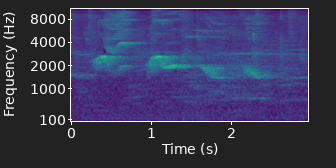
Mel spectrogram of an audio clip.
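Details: White-rumped shama singing at a distance: three sustained, clear whistles, the last one sliding downward, over a steady background hiss.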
